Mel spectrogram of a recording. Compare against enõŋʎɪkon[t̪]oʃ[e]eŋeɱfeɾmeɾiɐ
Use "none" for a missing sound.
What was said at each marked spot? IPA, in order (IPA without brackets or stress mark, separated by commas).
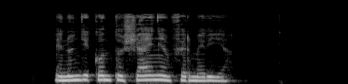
t̪, a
